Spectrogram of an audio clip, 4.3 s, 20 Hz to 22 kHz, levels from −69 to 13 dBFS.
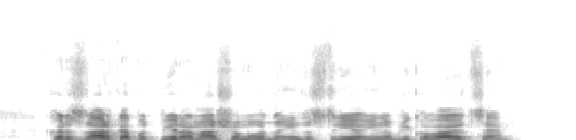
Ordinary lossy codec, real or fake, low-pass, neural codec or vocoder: MP3, 96 kbps; real; 19.8 kHz; none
